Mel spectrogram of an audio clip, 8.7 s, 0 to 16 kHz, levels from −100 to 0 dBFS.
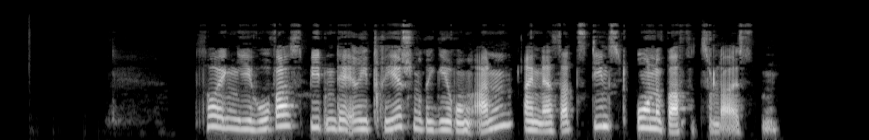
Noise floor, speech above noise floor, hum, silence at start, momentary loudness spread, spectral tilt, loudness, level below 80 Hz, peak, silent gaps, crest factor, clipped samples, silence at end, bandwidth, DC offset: -75 dBFS; 54 dB; none; 2.05 s; 10 LU; -5.5 dB/octave; -21 LUFS; -74 dBFS; -2 dBFS; 6.30-6.35 s; 20 dB; under 0.1%; 0.95 s; 9.4 kHz; under 0.1%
